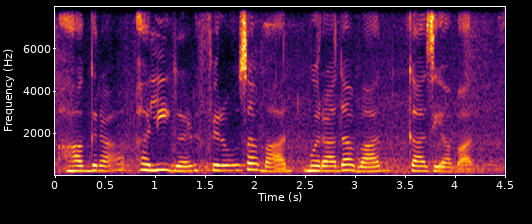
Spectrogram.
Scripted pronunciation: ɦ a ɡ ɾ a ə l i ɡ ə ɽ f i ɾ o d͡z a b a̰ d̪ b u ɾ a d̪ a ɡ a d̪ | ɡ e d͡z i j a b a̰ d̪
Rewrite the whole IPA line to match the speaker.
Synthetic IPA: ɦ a ɡ ɾ a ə l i ɡ ə ɽ f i ɾ o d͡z a b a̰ d̪ m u ɾ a d̪ a b a d̪ | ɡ a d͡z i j a b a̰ d̪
